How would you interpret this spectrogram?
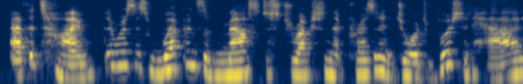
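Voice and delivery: ordinary talk, nothing marked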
